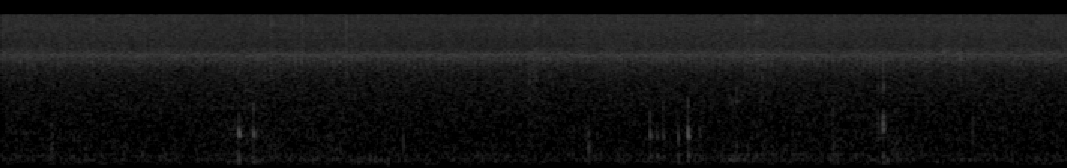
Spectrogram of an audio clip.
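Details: Bowel sounds (stomach growling).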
